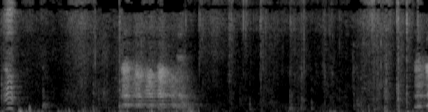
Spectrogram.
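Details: Young goat kids at play on a farm, their mother ready for bed; one wavering bleat near the start of the recording, then shuffling, thumps and low scuffing noise.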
